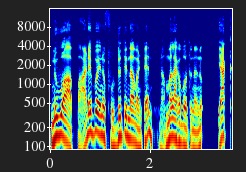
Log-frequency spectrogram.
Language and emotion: Telugu, disgusted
